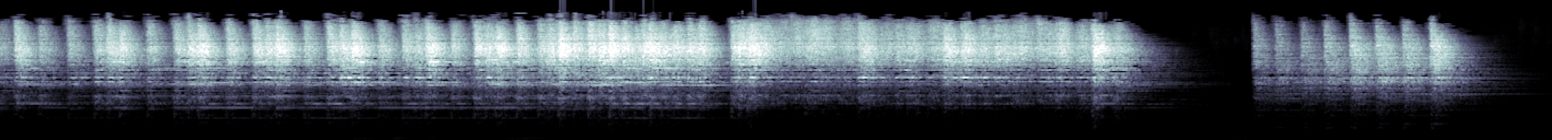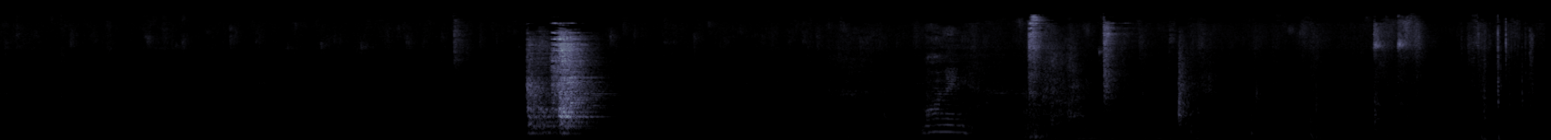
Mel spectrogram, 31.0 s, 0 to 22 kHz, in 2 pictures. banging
0.0 15.6, 20.8 21.8

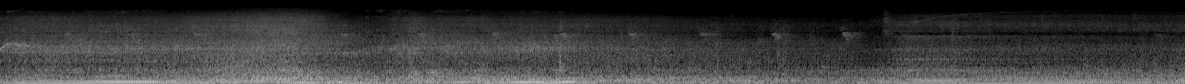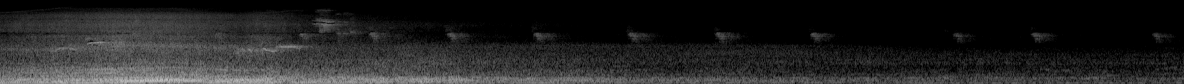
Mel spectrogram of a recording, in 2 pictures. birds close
0.0 9.4, 11.4 16.6

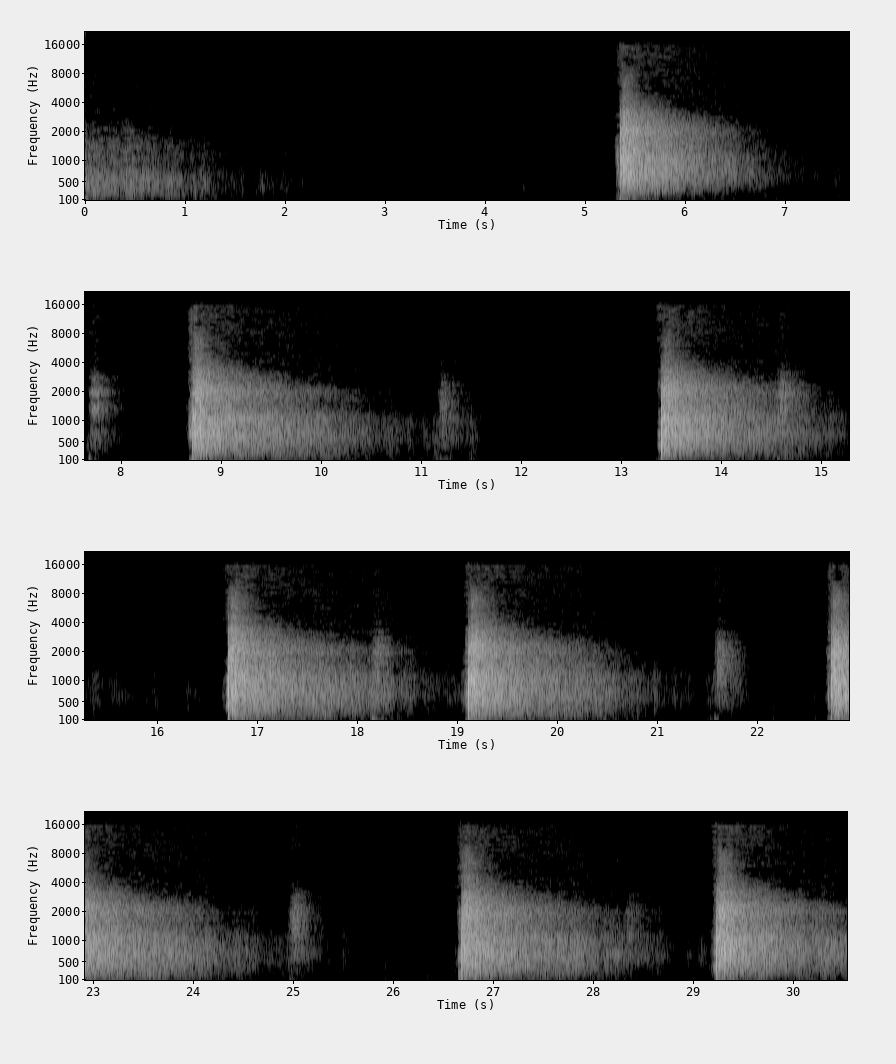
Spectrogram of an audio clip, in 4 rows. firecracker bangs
5.3 6.4, 8.6 10.1, 13.4 15.1, 16.6 20.6, 22.7 25.3, 26.6 28.6, 29.2 30.5

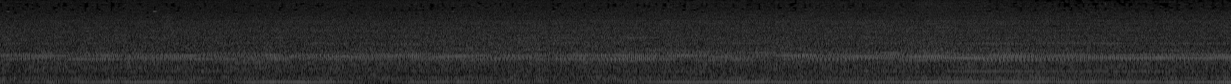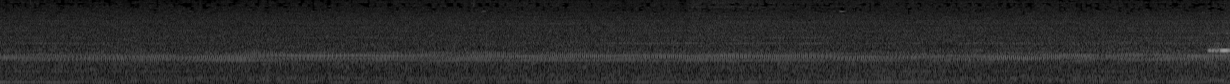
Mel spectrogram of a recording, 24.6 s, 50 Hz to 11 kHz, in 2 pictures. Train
24.4 24.6

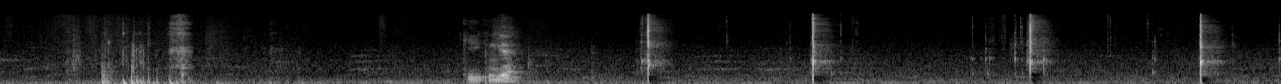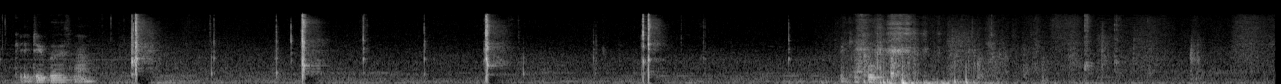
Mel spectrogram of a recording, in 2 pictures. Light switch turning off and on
6.4 6.8, 7.9 8.7, 9.7 13.0, 13.9 15.0, 15.6 20.0

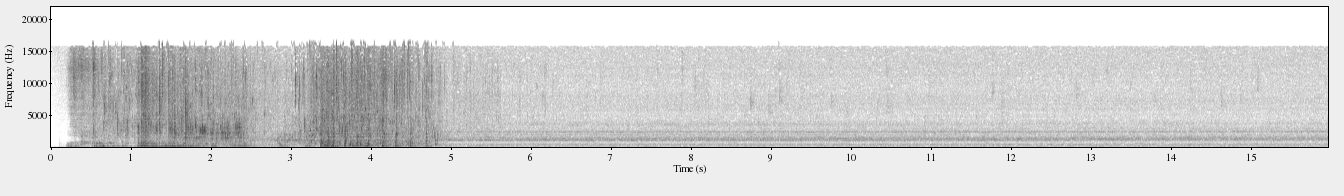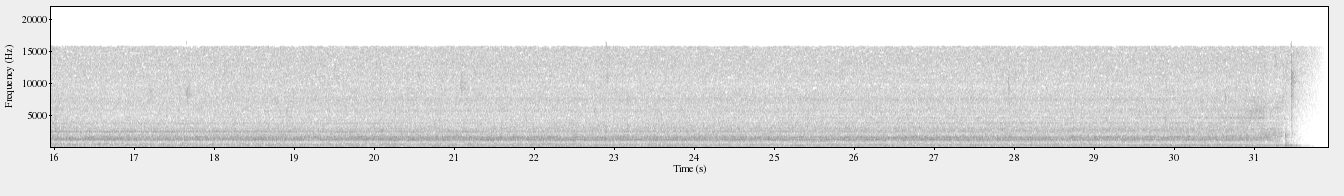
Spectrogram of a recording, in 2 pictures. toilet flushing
0.0 10.7, 28.9 31.6

